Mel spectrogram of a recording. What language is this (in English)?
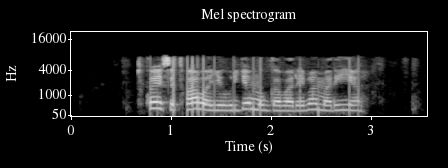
Kinyarwanda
